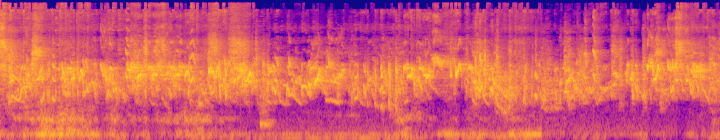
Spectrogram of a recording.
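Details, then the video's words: Several pet budgerigars chatter nonstop in overlapping scratchy warbles and squawks, with a short lull around the middle before the busy chirping resumes, and a low steady hum beneath. "Bird Chirping Sound 🐦🎶 | Cute Pet Birds 🥰"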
